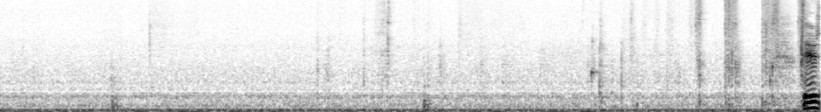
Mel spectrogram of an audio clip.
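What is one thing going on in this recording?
Cards are laid softly onto a table.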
